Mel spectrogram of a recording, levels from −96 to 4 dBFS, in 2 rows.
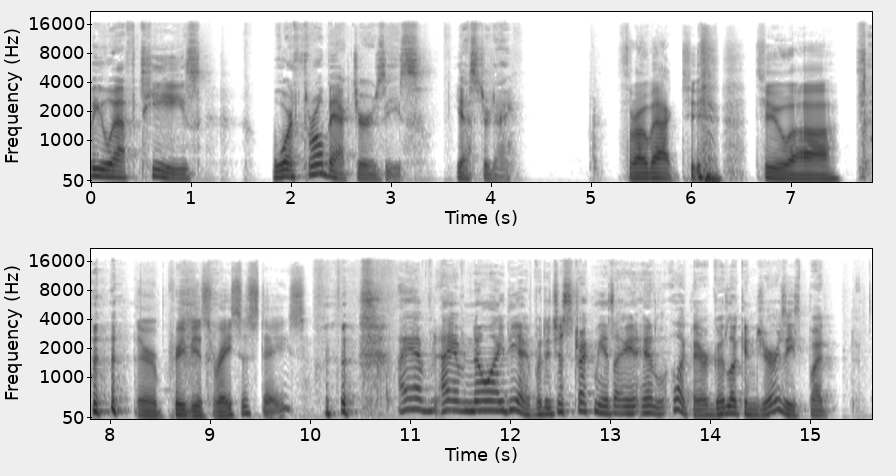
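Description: At 8.31 s, just before "previous racist days", a bit error spike gives one sharp tick. It peaks at about -27 dBFS. A second one at 12.21 s, between "I have no idea" and "but it just struck", peaks at about -33 dBFS. Each lasts three samples. A flipped bit throws the value off by a power of two, then it snaps back. The tick is broadband and unrelated to the speech.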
